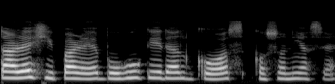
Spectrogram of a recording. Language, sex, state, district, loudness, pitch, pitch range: Assamese, female, Assam, Kamrup Metropolitan, -16 LUFS, 270 Hz, 260-295 Hz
